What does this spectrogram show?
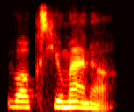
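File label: "vox humana", Indian English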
